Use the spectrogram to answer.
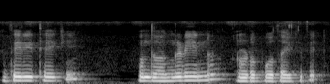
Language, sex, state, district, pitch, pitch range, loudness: Kannada, male, Karnataka, Koppal, 175 Hz, 160-205 Hz, -14 LUFS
